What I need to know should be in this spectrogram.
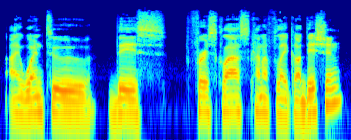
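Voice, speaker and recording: A young man from Costa Rica with a Costa Rican accent, talking about his dance career in a relaxed, thoughtful interview. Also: lowish voice, a little slow, dry recording, studio quality. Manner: relaxed, thoughtful, with frequent restarts. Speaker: guest, salsa dancer and teacher. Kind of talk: casual interview. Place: salsa congress venue.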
